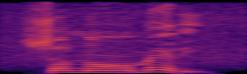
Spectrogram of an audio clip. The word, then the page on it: sono me ri: Roon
